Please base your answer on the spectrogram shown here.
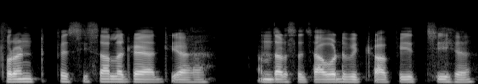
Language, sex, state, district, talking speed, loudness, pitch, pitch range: Hindi, male, Bihar, Araria, 150 wpm, -18 LUFS, 120 Hz, 115-125 Hz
